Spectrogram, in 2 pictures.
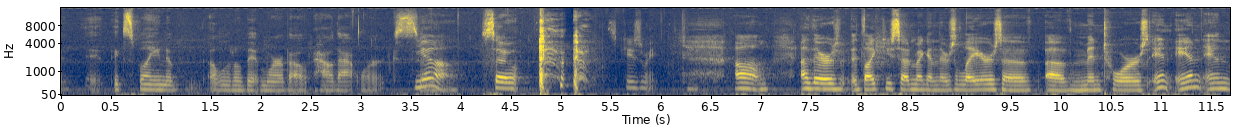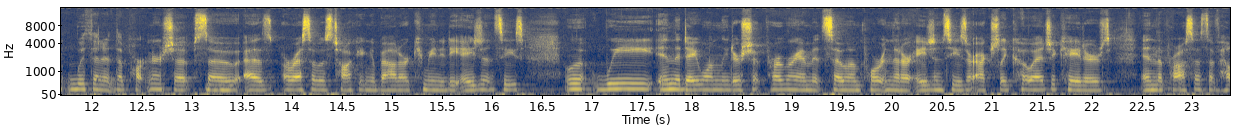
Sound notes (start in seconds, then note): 4.7 coughing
